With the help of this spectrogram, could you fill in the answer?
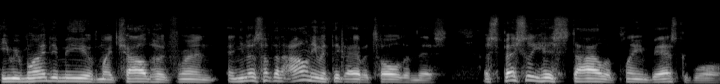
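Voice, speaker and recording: A man with a New York accent talks at a fairly quick pace. His tone is dark and mellow, his pitch medium and his intonation lively. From New Jersey, Union City. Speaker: nightclub owner. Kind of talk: casual chat.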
